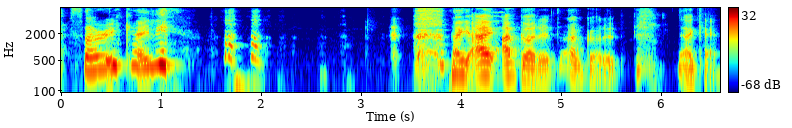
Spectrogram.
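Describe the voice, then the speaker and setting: A South African woman, a new podcast host, chatting in a warm, slightly nervous way with giggles. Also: on the high side, very animated, slow pace, gravelly. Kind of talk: casual podcast chat. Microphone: podcast microphone.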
